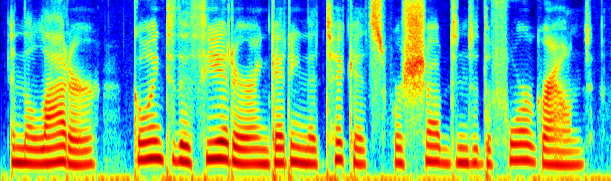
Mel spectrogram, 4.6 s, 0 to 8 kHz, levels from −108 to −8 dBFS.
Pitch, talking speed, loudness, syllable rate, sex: 210 Hz, 210 wpm, -17 LUFS, 6.0 syllables/s, female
